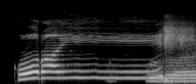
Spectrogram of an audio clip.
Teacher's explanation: Jadi harus ada hembusan nafas yang banyak shin itu.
